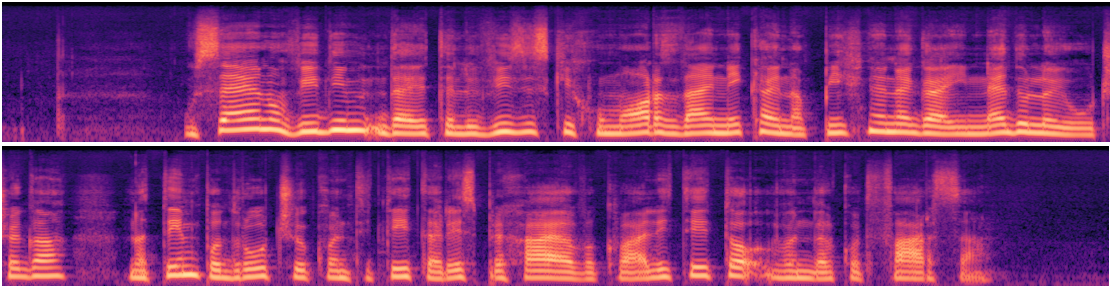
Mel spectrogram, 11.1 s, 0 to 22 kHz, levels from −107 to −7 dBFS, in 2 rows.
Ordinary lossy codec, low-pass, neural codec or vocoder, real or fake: none; 19.8 kHz; codec, 44.1 kHz, 7.8 kbps, Pupu-Codec; fake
